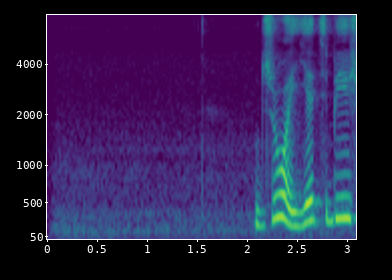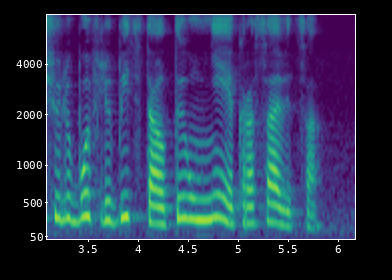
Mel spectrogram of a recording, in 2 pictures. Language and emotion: Russian, positive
